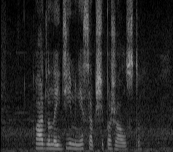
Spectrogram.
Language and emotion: Russian, neutral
